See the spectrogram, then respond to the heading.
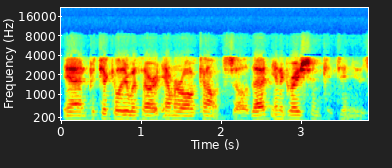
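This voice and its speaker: A man, a company executive, answering analyst questions in a measured, explanatory way on an earnings call. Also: mid-range voice, little pitch movement, creaky. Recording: phone-line audio.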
